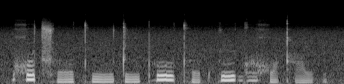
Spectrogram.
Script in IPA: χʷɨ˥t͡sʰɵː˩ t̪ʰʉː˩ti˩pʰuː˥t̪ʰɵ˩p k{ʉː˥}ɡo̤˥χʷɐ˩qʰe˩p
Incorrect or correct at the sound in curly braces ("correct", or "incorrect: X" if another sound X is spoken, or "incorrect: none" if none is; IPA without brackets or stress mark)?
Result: correct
